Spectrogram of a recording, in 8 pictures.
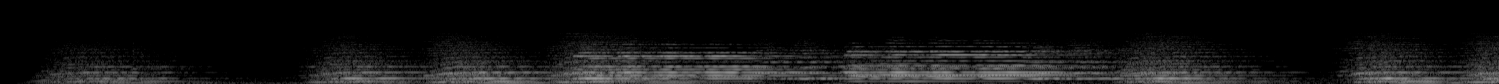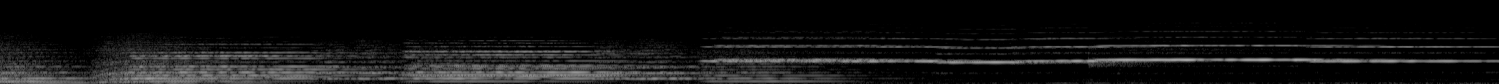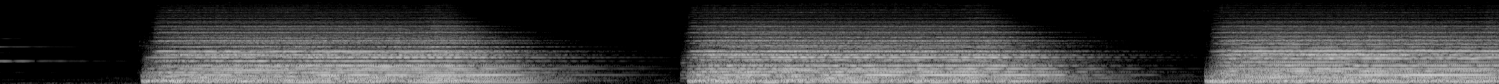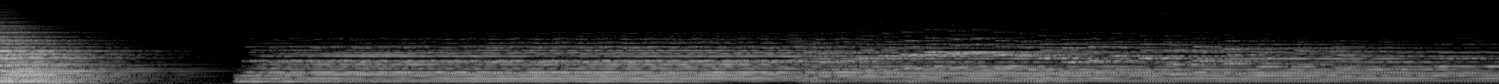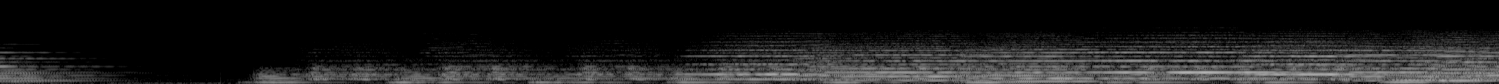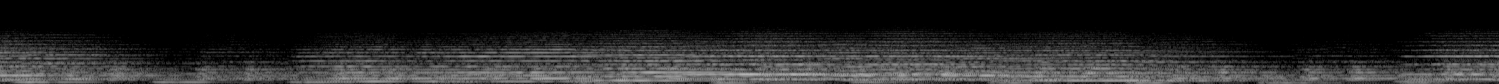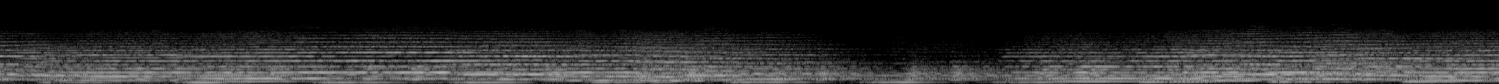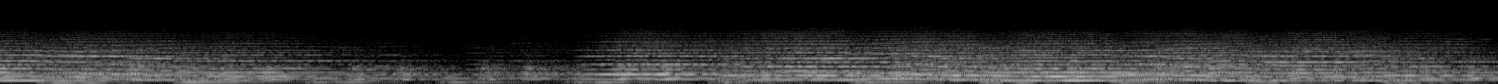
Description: Va', pensiero - base orchestrale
